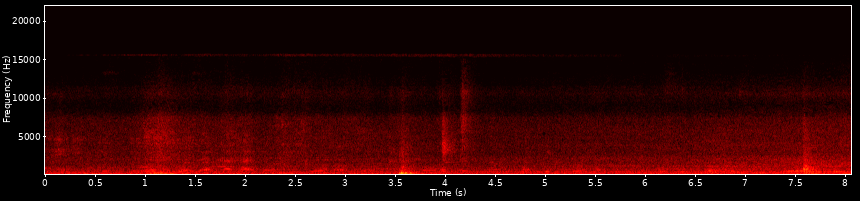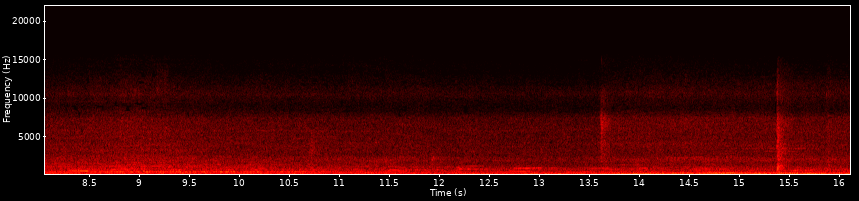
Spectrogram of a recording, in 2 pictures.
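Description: Small cardboard boxes tap and rustle as they are handled nearby.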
